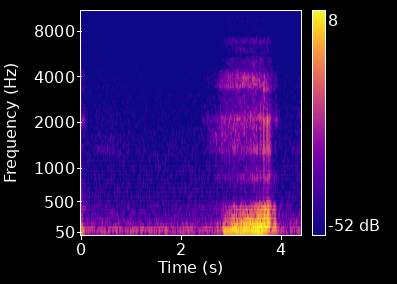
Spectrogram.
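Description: After a quiet stretch, one loud, low, rattling snore lasts about a second on a breath in. This is snoring.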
